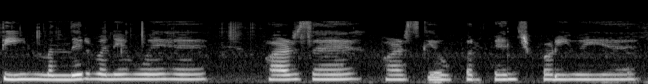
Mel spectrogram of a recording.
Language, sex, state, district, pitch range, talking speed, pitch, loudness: Hindi, female, Uttar Pradesh, Lalitpur, 225-235 Hz, 130 wpm, 230 Hz, -15 LUFS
